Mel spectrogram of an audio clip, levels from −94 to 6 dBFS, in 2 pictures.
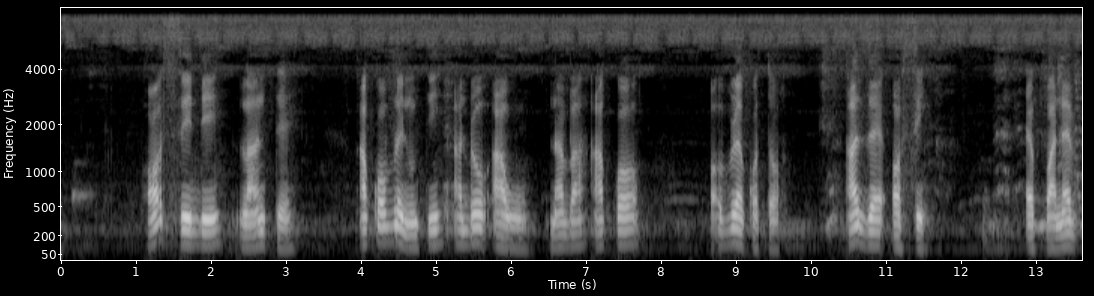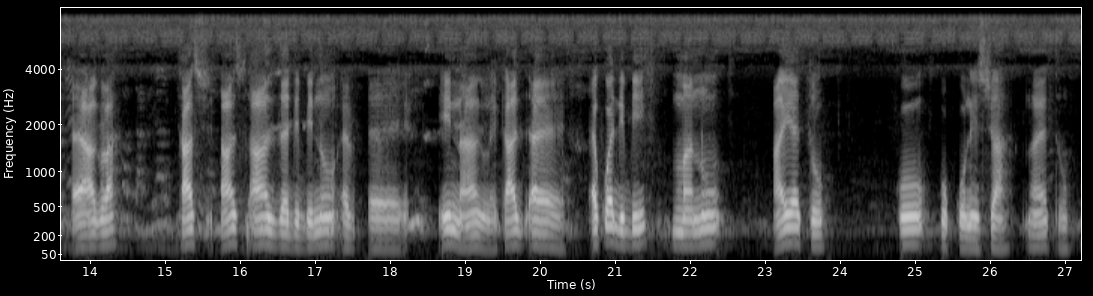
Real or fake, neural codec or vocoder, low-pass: fake; vocoder, 44.1 kHz, 128 mel bands every 512 samples, BigVGAN v2; 7.2 kHz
